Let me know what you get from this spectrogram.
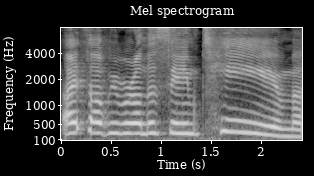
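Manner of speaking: high, slow playful wail; mock betrayed. Streamer to supposed teammate, mock betrayed. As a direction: drag out "team" in mock hurt.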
